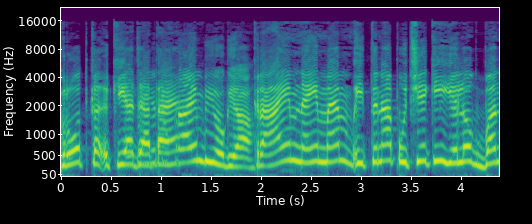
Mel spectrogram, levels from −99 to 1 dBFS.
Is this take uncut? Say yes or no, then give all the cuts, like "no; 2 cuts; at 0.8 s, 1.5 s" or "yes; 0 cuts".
yes; 0 cuts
